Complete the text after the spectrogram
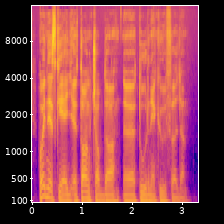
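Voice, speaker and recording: A man with an ordinary speaking voice and a fairly low pitch uses lively intonation over a quiet background. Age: 40s. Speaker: podcast co-host. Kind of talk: casual interview. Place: studio. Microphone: studio mic.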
